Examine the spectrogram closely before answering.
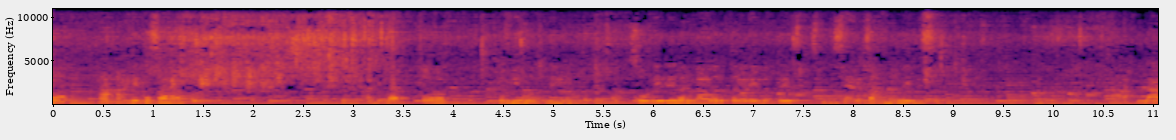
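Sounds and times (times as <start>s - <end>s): background music: 0.0s - 11.0s
food sizzling in hot oil: 0.0s - 11.0s.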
